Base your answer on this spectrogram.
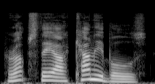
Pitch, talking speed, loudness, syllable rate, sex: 165 Hz, 155 wpm, -16 LUFS, 5.9 syllables/s, male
